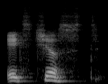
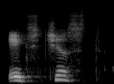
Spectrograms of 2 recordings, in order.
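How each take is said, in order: Both takes have the same delivery.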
